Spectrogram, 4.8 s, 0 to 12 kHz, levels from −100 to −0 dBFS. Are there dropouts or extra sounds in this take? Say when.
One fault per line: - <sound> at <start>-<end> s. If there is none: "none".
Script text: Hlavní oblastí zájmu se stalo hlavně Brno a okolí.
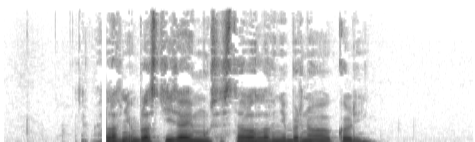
- dropout at 1.0-1.1 s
